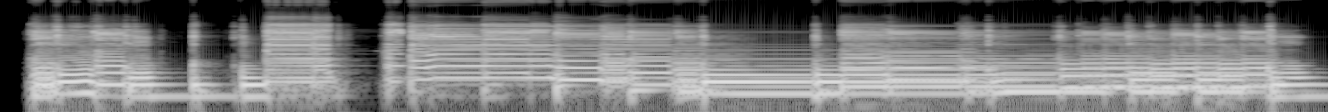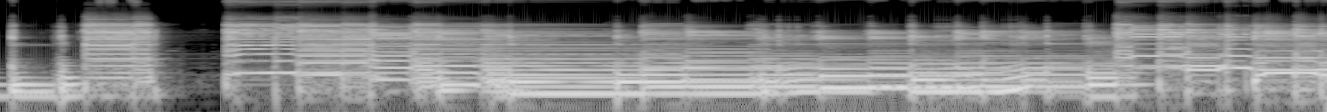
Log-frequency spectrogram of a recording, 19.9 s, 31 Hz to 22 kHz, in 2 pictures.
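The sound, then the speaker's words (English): A distorted electric guitar played through an amp and miked at three feet chugs loud, thick riffs with heavy effects and chorus-like shimmer. It stops briefly twice for sharp pauses, then continues alone. “Same guitar and amp, mic'd at 3 feet.”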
